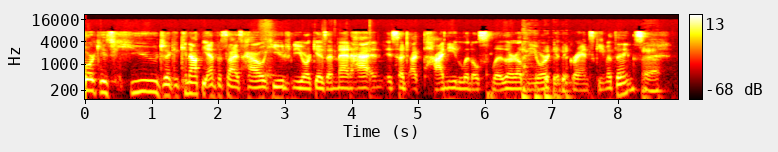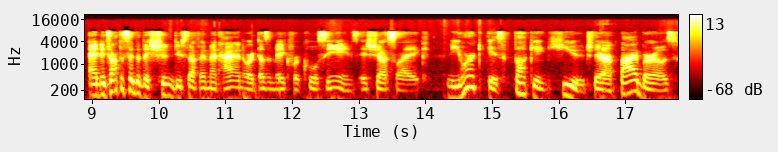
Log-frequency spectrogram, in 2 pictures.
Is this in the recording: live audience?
no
